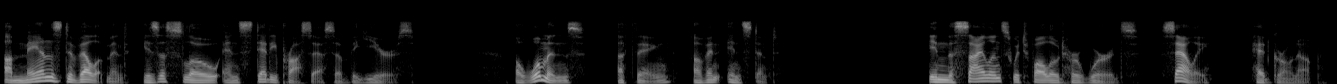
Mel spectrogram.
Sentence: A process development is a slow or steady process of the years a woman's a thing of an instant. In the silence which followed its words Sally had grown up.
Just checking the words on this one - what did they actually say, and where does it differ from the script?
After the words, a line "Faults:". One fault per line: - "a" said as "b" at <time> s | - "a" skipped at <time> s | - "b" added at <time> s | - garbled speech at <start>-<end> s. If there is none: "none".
A man's development is a slow and steady process of the years a woman's a thing of an instant. In the silence which followed her words Sally had grown up.
Faults:
- "process" said as "man's" at 0.1 s
- "or" said as "and" at 2.2 s
- "its" said as "her" at 10.7 s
